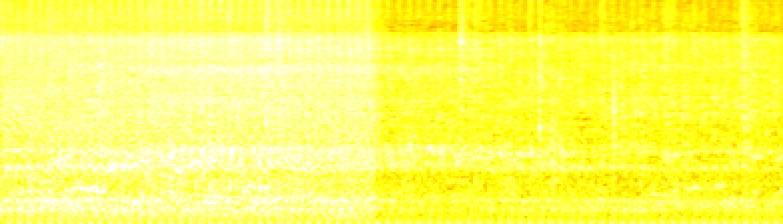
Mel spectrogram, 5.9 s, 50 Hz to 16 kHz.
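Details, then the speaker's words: Yamaha Aerox scooter at about 4,000+ km on the odometer, just after its 3rd oil change and an oil-indicator reset, first start: an even, fast putter with steady low pulses that never stumble, softening slightly after a few seconds. A smooth, normal idle at about 1,900 rpm. "Yan yung unang tunog niya guys. Oh. Lambot. Ganito ka bilis yung idle niya."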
